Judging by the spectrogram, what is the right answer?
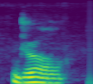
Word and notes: drawl: British English

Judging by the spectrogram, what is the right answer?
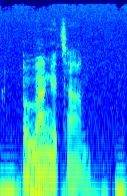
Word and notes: orangutan: British English

